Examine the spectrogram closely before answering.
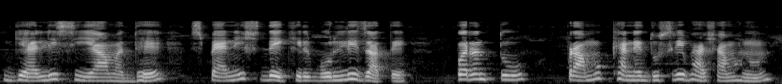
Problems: none marked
